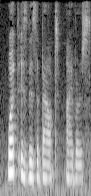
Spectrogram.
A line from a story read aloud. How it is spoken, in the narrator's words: he said in a quiet voice, far more dangerous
